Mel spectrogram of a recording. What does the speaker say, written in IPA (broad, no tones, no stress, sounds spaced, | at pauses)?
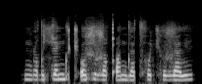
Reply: ŋ ɡ ʌ dˤ ə ç e n d o t͡ʃʼ ɔ ɕ ə ɮ o qʼ ɒ n d a t͡sʰ ɔ t͡ʃʰ ə ɮ a l i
